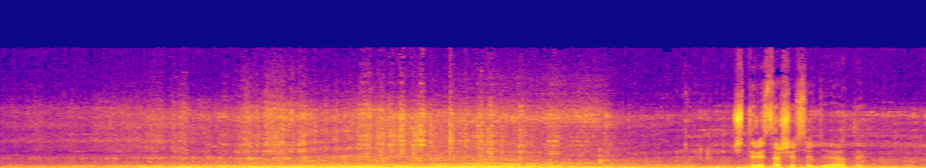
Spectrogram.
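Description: A tram rumbles and rattles past close by on its rails, then fades into the distance.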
